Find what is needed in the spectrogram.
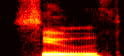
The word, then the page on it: sooth: American English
